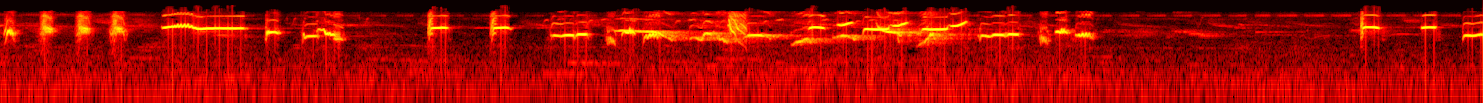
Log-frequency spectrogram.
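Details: Female Oriental magpie-robin's lively song to stir a male: quick clipped whistles, then a jumbled run of warbles and buzzes, a near-silent stretch, and a few final sharp notes.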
